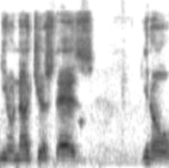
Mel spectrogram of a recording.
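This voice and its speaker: A man talks at a fairly slow pace. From Westchester, New York. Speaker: podcast host. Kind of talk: casual chat. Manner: animated.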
